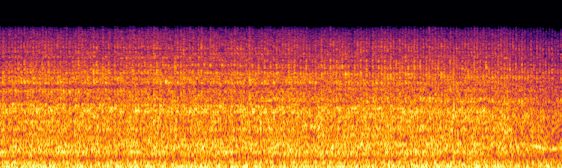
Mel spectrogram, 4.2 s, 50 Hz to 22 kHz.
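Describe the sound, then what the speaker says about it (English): A heavy old petrol-paraffin engine of a Fordson E27N County crawler tractor idles and chugs steadily at close range at a vintage tractor pull, a dense low rumble that never lets up. "This time it's a petrol Kero, an E27N Fordson County."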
